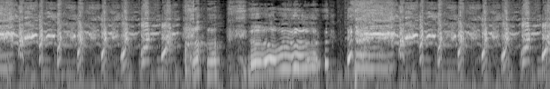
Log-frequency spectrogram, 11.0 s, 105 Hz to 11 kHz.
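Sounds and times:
person laughing: 0:00.0 - 0:04.6, 0:06.4 - 0:11.0.

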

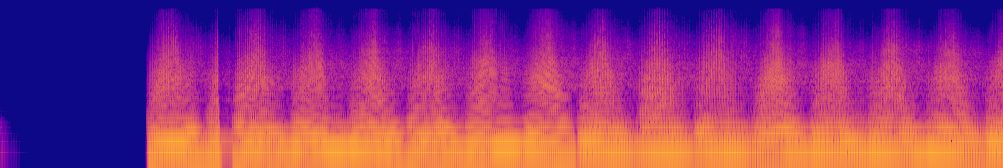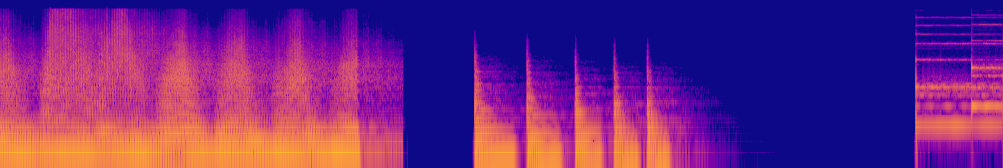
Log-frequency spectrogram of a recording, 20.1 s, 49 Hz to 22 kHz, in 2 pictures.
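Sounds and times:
pulsing wobble bass synth: 0:01.5 - 0:14.1, 0:14.8 - 0:17.0.

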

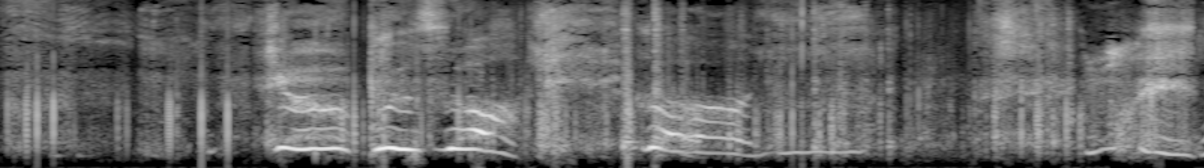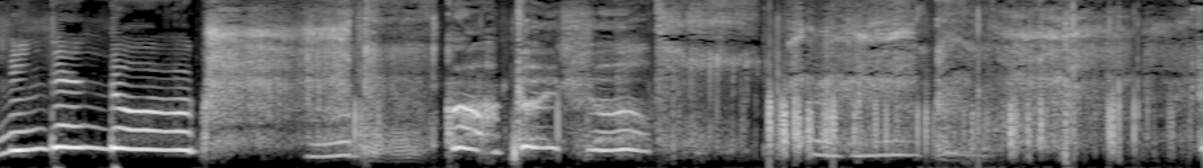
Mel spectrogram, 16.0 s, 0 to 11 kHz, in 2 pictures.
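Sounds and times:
breathy hisses and puffs: 0:00.0 - 0:04.3, 0:05.0 - 0:08.0, 0:09.4 - 0:11.0, 0:11.6 - 0:16.0
high-pitched wordless vocal cries: 0:01.8 - 0:05.9, 0:10.0 - 0:15.1.

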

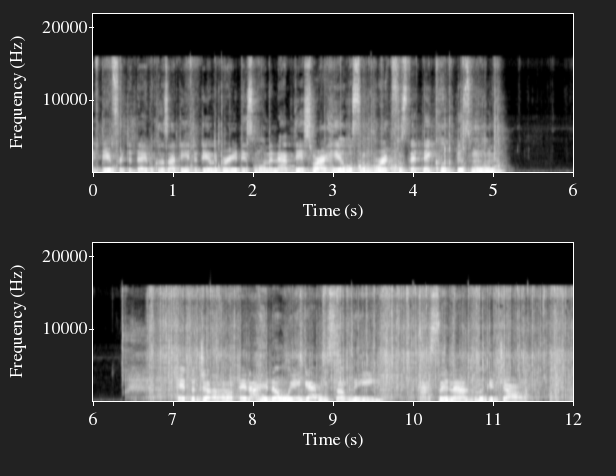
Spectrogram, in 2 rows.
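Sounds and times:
paper wrapping rustling: 0:06.4 - 0:12.0.

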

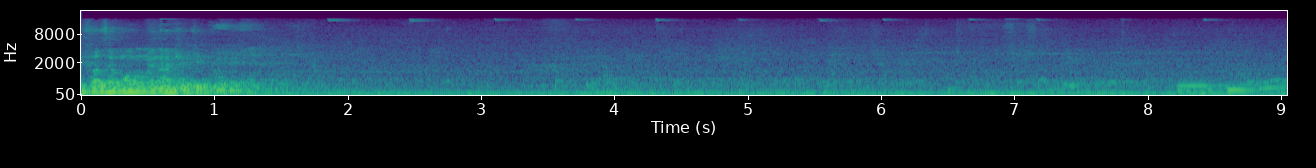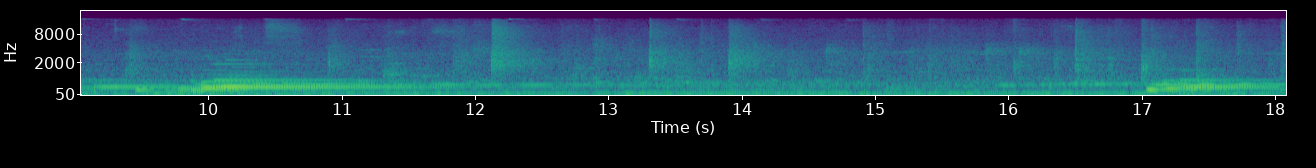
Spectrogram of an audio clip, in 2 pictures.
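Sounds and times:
acoustic guitar plucked: 0:08.2 - 0:12.7.

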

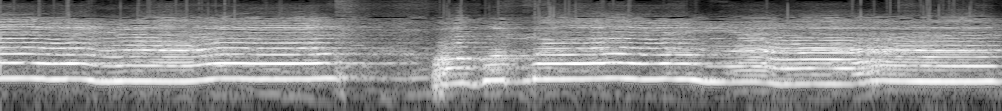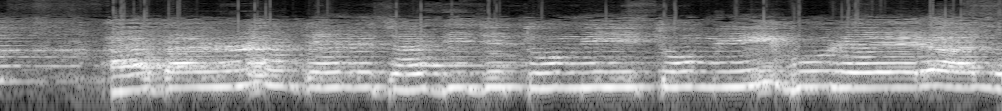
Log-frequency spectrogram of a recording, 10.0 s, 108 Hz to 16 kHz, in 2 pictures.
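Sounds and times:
high voice singing unaccompanied: 0:00.0 - 0:10.0.

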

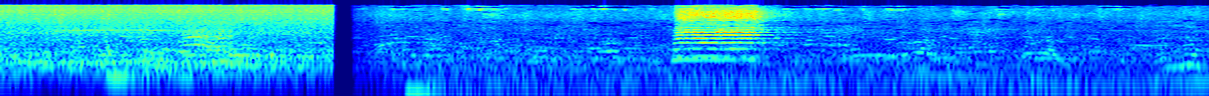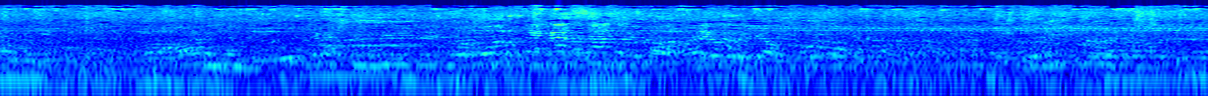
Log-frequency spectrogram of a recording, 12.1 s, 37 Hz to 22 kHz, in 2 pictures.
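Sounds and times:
faint street chatter: 0:00.0 - 0:12.0
vehicle horn toot: 0:03.4 - 0:04.1.

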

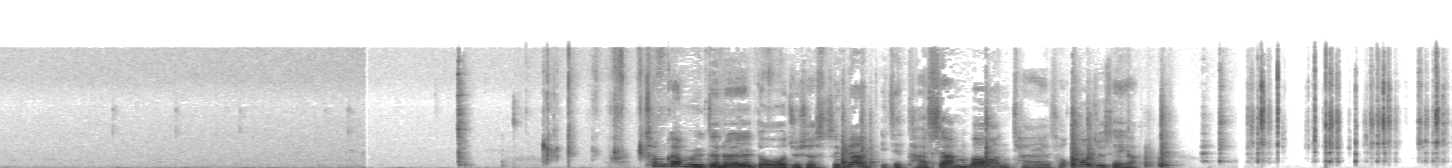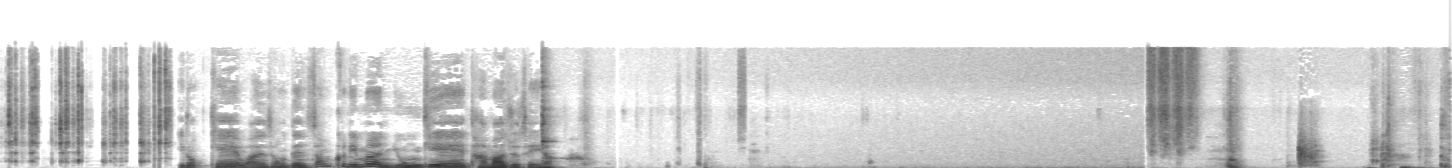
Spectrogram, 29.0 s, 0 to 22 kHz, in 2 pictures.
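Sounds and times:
metal spoon scraping glass beaker: 0:12.0 - 0:16.4.

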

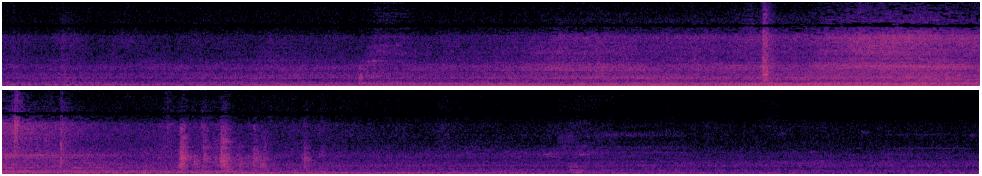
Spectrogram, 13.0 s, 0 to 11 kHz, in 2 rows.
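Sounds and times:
steady low hum: 0:00.0 - 0:13.0
car driving past: 0:01.4 - 0:10.1.

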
